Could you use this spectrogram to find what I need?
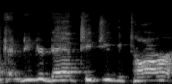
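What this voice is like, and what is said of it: Put-on Texan-style accent. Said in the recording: “I like that accent that you just used to ask a question, because I've been around you in Texas before”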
